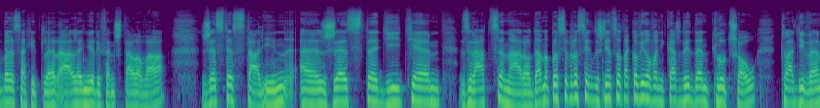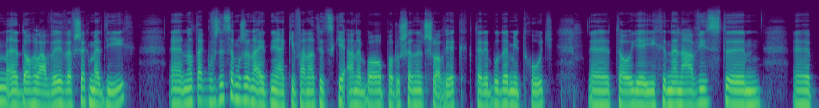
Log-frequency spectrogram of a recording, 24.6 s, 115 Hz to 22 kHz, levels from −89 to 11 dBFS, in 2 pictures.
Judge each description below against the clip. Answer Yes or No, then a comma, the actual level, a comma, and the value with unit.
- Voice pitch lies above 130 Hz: Yes, medium, 140 Hz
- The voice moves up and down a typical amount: Yes, average, 3.0 semitones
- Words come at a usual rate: No, slow, 110 wpm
